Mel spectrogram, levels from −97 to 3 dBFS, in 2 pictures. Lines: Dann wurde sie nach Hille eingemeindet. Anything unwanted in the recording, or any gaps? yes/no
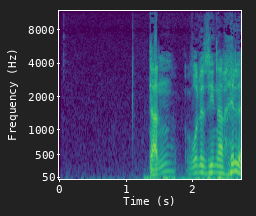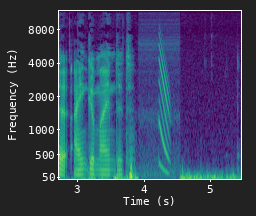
yes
